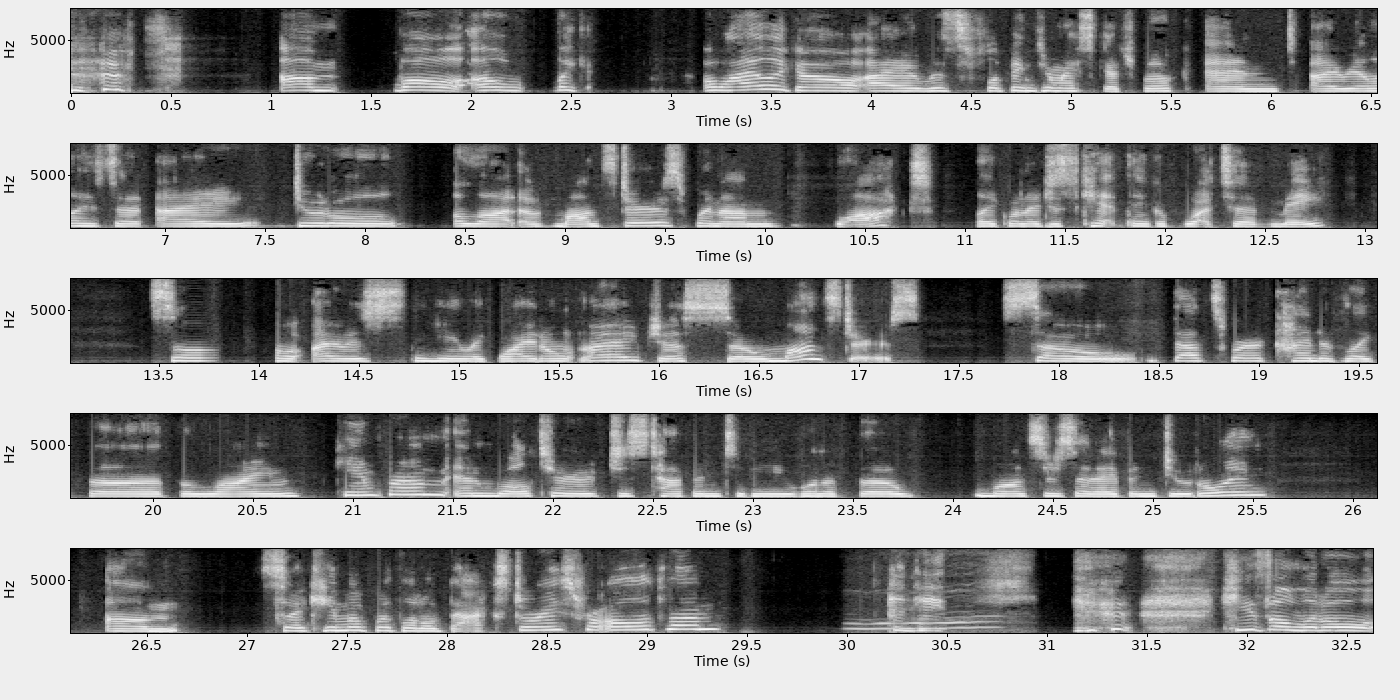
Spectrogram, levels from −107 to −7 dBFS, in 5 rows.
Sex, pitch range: female, 215-255 Hz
